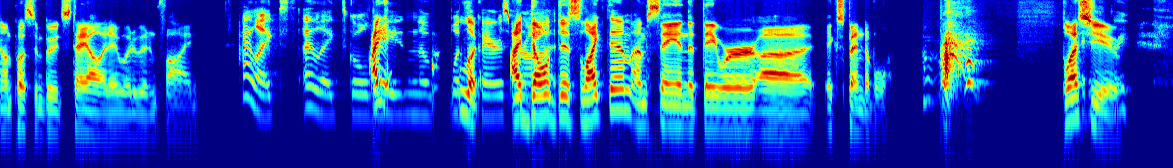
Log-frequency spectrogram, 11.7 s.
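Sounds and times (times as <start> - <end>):
speech: 0.0 - 9.6, 10.6 - 11.4
sneezing: 9.4 - 10.0.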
